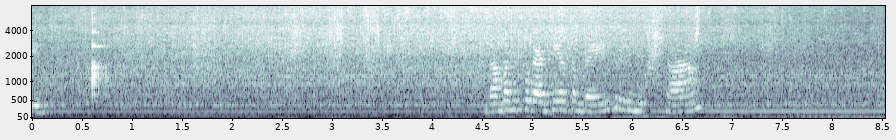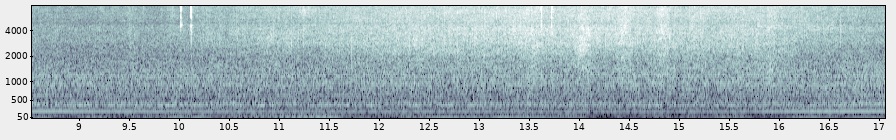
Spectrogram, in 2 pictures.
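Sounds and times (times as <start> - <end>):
food sizzling in frying pan: 0.0 - 17.0
spatula stirring in pan: 1.6 - 5.0
short sharp clicks: 10.0 - 10.2.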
